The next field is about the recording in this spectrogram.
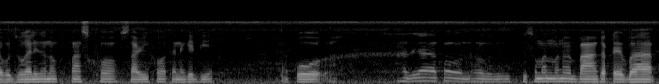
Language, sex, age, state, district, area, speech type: Assamese, male, 45-60, Assam, Lakhimpur, rural, spontaneous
